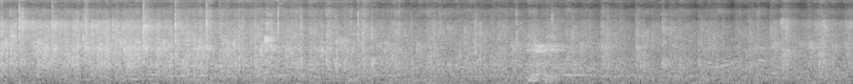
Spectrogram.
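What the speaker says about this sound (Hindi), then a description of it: "थोड़ा ताली बजाते रहिए" Continuous crowd applause fills the hall at a women farmers' producer company AGM, steady and loud throughout with a slight dip midway, faint voices mixed in beneath the clapping.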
